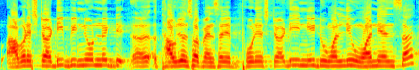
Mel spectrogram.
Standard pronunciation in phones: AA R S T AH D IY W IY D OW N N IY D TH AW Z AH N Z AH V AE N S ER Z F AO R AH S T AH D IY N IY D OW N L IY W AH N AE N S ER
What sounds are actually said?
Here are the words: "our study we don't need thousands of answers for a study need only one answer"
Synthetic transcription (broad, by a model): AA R S T AH D IY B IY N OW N N IY D T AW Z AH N S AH P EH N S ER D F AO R AH S T AH D IY N IY D OW N L IY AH N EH N S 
